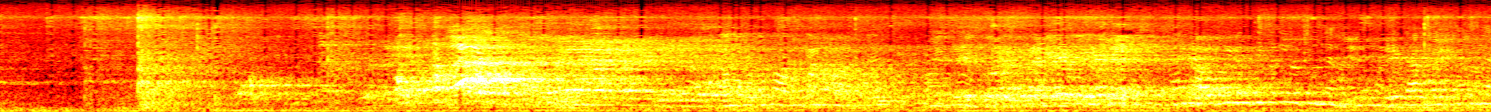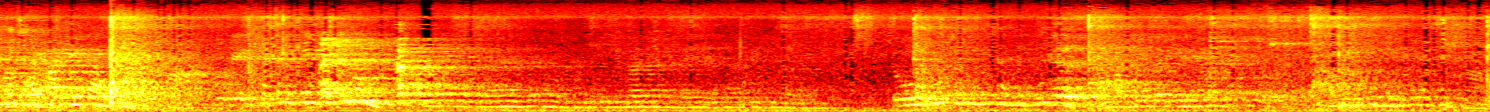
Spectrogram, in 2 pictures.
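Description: Men talk and call out across a large echoing hall.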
